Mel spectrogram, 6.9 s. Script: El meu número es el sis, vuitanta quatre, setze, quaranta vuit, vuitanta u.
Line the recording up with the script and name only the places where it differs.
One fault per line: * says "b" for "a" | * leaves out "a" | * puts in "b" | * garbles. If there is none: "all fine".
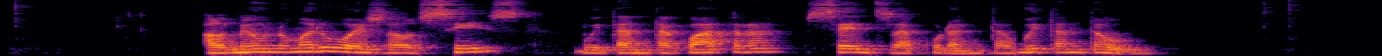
* leaves out "vuit"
